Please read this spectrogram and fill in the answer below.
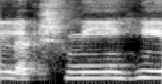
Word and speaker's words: लक्ष्मीः: ಅಲ್ಲಿ ಕರಾಗ್ರೆ ವಸತೆಯಲ್ಲಿ ಲಕ್ಷ್ಮೀಹಿ ಅನ್ನು ಪ್ರಾಕ್ಟೀಸ್ ಮಾಡ್ಬೇಕು. ನಾವೆಲ್ಲರೂ ಕೂಡ, ನಾನು ಕೂಡ ಮೊದಲೆಲ್ಲ ಹಾಗೆ ಹೇಳ್ತಾ ಇದ್ದಿದ್ದು, ಕರಾಗ್ರೆ ವಸತೆ ಲಕ್ಷ್ಮೀ ಕರ ಮಧ್ಯೆ ಸರಸ್ವತಿ, ಅದೇ ಅಭ್ಯಾಸ ಆಗಿರುತ್ತೆ. ಅಲ್ಲಿ ಲಕ್ಷ್ಮೀಹಿ ಅನ್ನೋದನ್ನ ಪ್ರಾಕ್ಟೀಸ್ ಮಾಡಿ.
